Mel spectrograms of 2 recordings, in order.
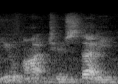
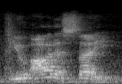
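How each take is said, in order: First: Both words of 'ought to' are said fully. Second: 'Ought to' is reduced to one run-together word. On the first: "very properly" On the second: "they will say it like this"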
